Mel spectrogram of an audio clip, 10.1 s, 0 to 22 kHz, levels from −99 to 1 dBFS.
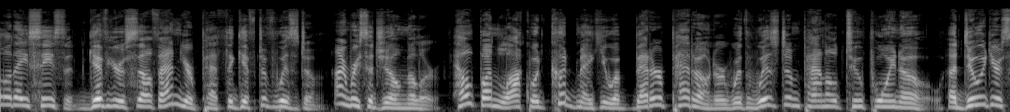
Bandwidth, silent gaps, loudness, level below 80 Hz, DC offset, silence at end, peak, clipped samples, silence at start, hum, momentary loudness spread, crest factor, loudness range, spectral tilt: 15.5 kHz; none; -30 LUFS; -58 dBFS; under 0.1%; 0 s; -8 dBFS; under 0.1%; 0 s; none; 7 LU; 20 dB; 3 LU; -5 dB/octave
